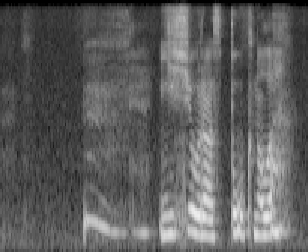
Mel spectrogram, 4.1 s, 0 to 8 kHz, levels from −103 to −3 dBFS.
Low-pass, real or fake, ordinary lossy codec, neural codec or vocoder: 7.2 kHz; real; none; none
